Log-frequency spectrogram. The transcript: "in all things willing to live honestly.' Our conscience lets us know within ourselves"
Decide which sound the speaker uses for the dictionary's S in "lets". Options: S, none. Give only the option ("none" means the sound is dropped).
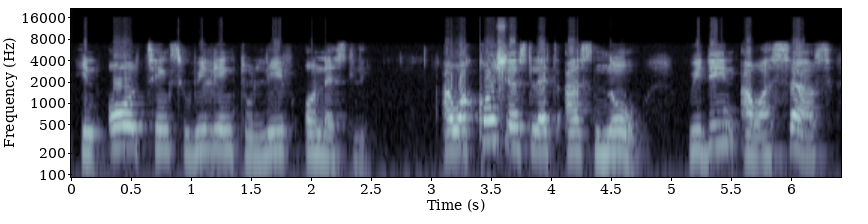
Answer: none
